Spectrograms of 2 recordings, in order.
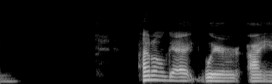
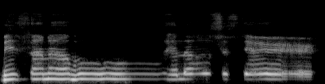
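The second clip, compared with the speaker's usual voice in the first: high, slow drawn-out hello; singsong greeting; 7 semitones higher, much slower than usual. Real, not acted. Host greets a viewer joining the live stream, singsong.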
